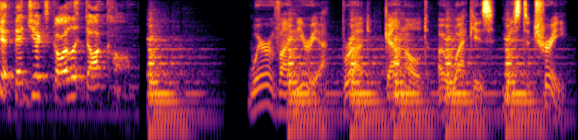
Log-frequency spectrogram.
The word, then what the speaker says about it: Brud: It's Brud, not brought.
